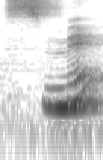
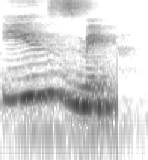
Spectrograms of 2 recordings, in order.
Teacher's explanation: O segundo nome, né, sme, começa com S. A gente põe um I lá no começo, ou seja, a gente põe um som que não existe. Aí, em vez de falar sme, a gente fala isme.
